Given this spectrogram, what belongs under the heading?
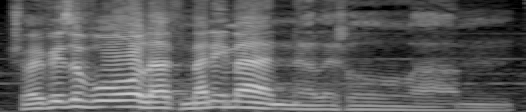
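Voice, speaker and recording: A British man playing a jolly, fatherly Christmas spirit with dark humour, hearty and teasing in a comedic audio play. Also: mid-range voice, big pitch swings, unhurried, faint music behind. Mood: jovial, teasing. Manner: hearty, grandly paternal, teasing. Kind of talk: comedic audio roleplay acting.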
